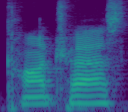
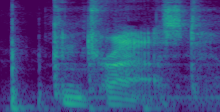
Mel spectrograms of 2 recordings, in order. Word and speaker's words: contrast: big jump in intensity for the first syllable of contrast the con part of it contrast uh and then intensity goes down here in the second syllable um but for the verb version contrast we see that jump in uh intensity here um in the middle when we get to this a version of trast um yeah so hopefully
